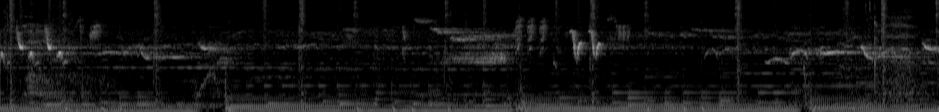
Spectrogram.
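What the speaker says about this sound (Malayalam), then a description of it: "പക്ഷികളിൽ വെച്ചാൽ ഭയങ്കര കളകളാരവം അയ്യോ ഒരു രക്ഷയില്ലാത്ത സൗണ്ടാണ്" Many birds chirp and call together at the Kumarakom bird sanctuary, a busy chorus of varied tweets at moderate distance over a low steady drone, with no talk.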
